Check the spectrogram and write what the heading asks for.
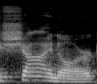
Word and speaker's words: Shinar: And so you say Shinar, kind of like the word shy, nar.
